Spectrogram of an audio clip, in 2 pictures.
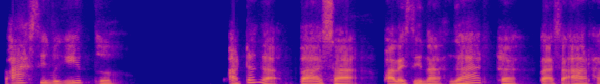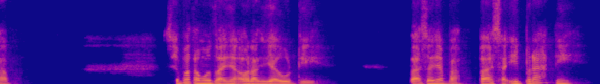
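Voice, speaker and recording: A man delivering an impassioned, combative monologue to his viewers. He keeps calling them brothers and sharply jumps up in pitch whenever he makes a point. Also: animated, normal speed, long pauses, dry recording. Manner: emphatic and combative, keeps addressing listeners as brothers.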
